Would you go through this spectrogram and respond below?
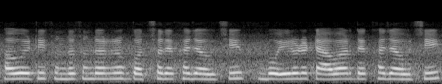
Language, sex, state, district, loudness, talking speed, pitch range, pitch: Odia, female, Odisha, Malkangiri, -12 LUFS, 95 wpm, 250-265 Hz, 260 Hz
